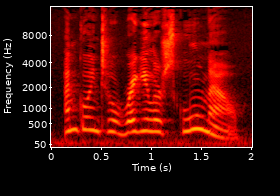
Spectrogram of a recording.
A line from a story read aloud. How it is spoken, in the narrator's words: he told me excitedly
